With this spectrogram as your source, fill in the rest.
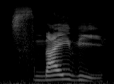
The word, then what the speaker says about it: Snivy: calling Snivy Snivy it it's snake and IV Snivy like what what the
